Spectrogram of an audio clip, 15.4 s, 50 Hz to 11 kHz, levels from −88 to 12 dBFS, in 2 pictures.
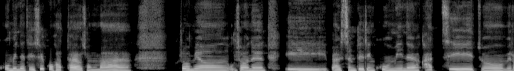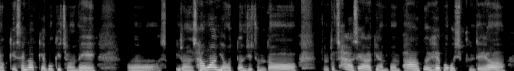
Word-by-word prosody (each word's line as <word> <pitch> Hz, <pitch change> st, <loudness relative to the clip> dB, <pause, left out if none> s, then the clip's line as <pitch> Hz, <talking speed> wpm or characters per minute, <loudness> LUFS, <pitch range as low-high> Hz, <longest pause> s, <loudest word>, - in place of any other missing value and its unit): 고민이 245 Hz, +2 st, -1 dB
되실 200 Hz, +2 st, -1 dB
것 205 Hz, -, -1 dB
같아요 190 Hz, +2 st, +2 dB
정말. 170 Hz, 0 st, -1 dB, 0.7 s
그러면 240 Hz, -2 st, 0 dB
우선은 205 Hz, -1 st, -1 dB, 0.3 s
이 190 Hz, -1 st, 0 dB
말씀드린 200 Hz, +1 st, 0 dB
고민을 205 Hz, +2 st, -1 dB
같이 200 Hz, +2 st, 0 dB
좀 180 Hz, -1 st, -2 dB
이렇게 165 Hz, +2 st, -6 dB
생각해 310 Hz, -, +2 dB
보기 195 Hz, -3 st, -3 dB
전에 185 Hz, +2 st, -1 dB, 0.5 s
어 85 Hz, 0 st, -2 dB
그 -, -, -19 dB, 0.2 s
이런 180 Hz, -1 st, -2 dB
상황이 315 Hz, -, +6 dB
어떤지 190 Hz, +4 st, -2 dB
좀 180 Hz, -2 st, -8 dB
더, 170 Hz, 0 st, +3 dB, 0.4 s
좀 185 Hz, -, -11 dB
더 165 Hz, -, -9 dB
자세하게 205 Hz, +3 st, +1 dB
한번 170 Hz, 0 st, -4 dB
파악을 255 Hz, -6 st, +2 dB
해 295 Hz, +6 st, +5 dB
보고 310 Hz, -3 st, 0 dB
싶은데요. 175 Hz, +1 st, +1 dB
195 Hz, 265 characters per minute, -22 LUFS, 175-225 Hz, 0.7 s, 상황이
